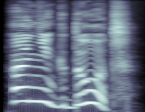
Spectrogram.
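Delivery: high-pitched scoff; mocking echo. A narrator's reading. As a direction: chime in with the same derision. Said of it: "в тон ей добавила Вера".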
